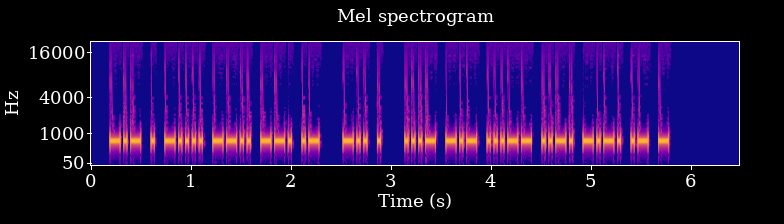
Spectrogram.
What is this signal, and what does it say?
Morse code, heard as a keyed tone, about 36 wpm, 700 Hz. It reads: KE6ZGA DE VK3FCAT
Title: USA Callsign DE Callsign 35wpm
